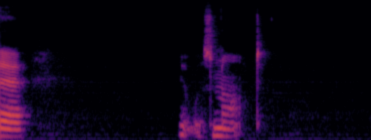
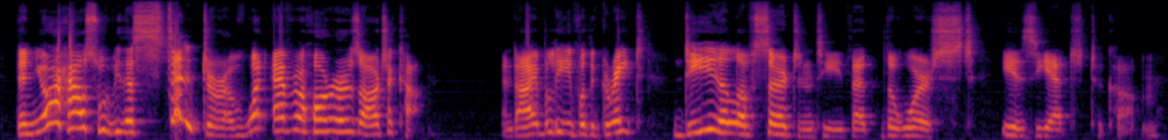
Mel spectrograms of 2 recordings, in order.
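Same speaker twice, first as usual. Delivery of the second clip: put-on higher, louder ominous old eccentric; Mad Zeke voice; 4 semitones higher, 10 dB louder than usual. A narrator's reading. Mad Zeke warns Leslie of coming horrors, loud. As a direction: warn them gravely but with flair.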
